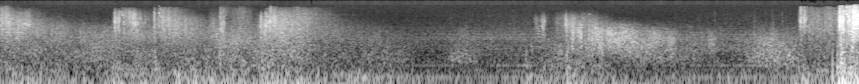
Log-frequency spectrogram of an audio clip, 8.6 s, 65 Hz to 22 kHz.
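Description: Tank cannon and self-propelled artillery fire in the World of Tanks console game, with the IS-7 heavy tank taking hits: a series of loud sharp blasts and booms with rumbling decay, some shots closer and harsher than others.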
